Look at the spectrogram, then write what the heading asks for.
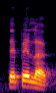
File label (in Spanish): "jurar", Mayo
